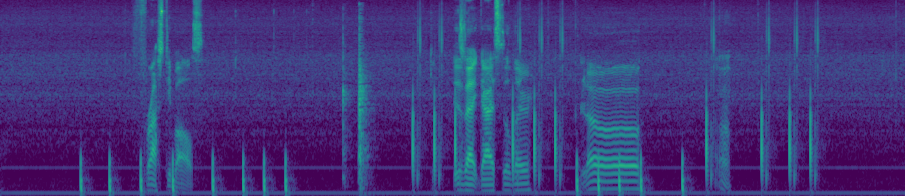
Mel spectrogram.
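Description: Soft footsteps tap in a steady run.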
